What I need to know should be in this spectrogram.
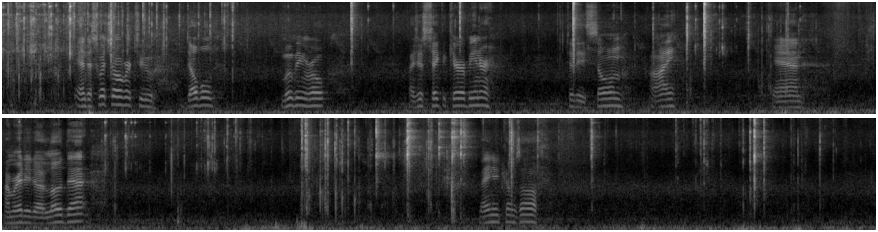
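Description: Metal climbing gear clicks and rattles on a rope.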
